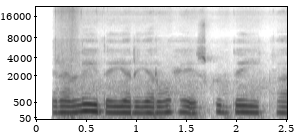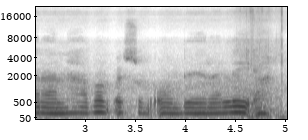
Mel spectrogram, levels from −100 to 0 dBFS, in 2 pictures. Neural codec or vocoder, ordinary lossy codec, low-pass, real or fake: none; none; none; real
